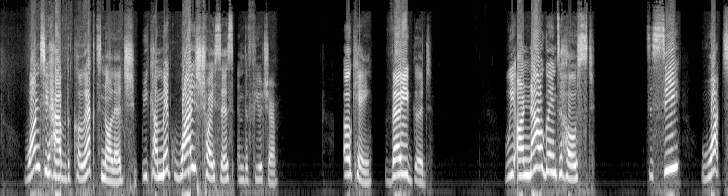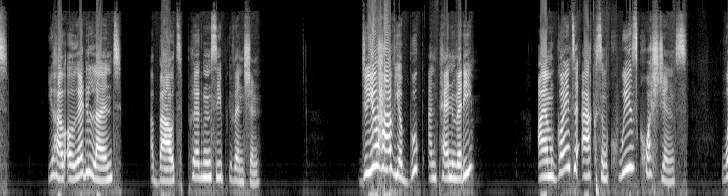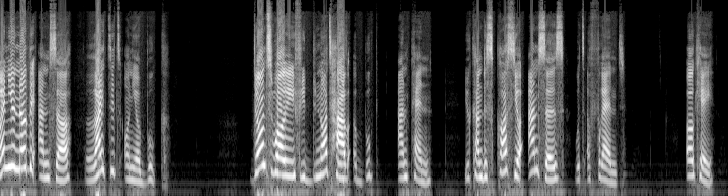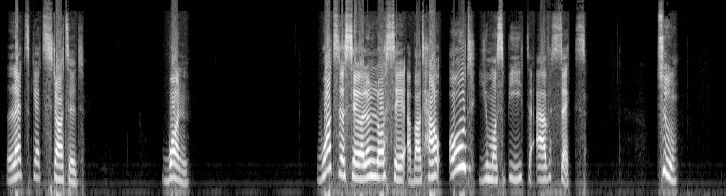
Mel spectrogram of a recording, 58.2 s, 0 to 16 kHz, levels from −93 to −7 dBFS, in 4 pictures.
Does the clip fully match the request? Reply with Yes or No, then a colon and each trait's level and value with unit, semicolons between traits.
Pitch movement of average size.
No: wide, 8.9 semitones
